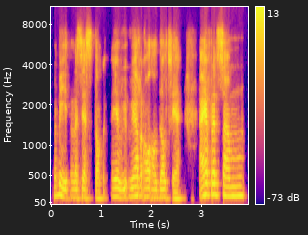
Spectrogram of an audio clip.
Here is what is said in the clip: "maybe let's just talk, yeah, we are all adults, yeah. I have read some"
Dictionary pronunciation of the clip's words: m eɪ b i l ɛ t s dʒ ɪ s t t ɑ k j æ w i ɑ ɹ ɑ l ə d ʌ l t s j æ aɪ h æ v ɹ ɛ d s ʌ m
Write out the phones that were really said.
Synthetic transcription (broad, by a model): m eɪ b i l ɛ t s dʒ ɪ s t t ɑ k j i w i ɑ ɹ ɑ l ə d ʌ l t s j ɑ aɪ h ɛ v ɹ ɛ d s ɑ m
